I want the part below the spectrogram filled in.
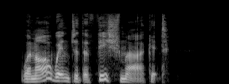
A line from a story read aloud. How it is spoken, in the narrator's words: Aunt Kathleen said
